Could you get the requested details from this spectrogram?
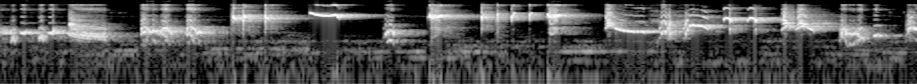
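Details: Caged orange-headed thrush pouring out a rolling song used to draw song from reluctant caged birds; clear whistles, down-slurred notes and buzzy chatter alternate quickly in short phrases.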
